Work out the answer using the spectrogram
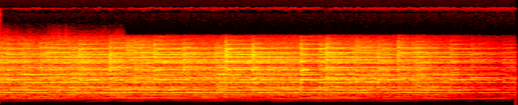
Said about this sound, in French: L'ermite, eh ben, c'est lui, quand le temps était propice, qui faisait, par quel signe, on ne sait pas, sonner les cloches de Rome et on les entendait dans la gorge. Voilà. Les cloches de Rome.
